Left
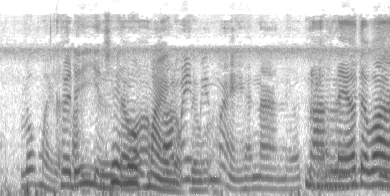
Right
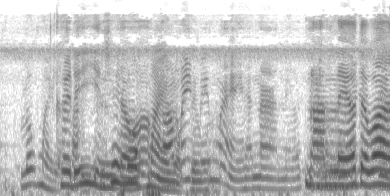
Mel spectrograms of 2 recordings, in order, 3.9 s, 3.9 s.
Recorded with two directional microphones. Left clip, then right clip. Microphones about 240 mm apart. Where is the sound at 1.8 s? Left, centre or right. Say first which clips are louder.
Even; centre.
